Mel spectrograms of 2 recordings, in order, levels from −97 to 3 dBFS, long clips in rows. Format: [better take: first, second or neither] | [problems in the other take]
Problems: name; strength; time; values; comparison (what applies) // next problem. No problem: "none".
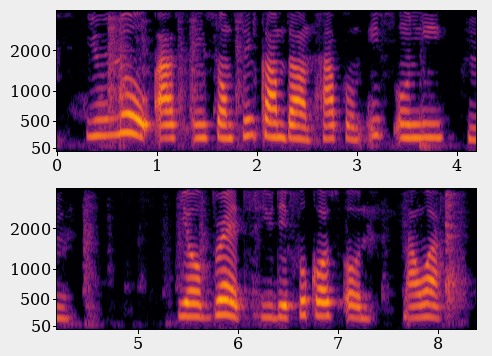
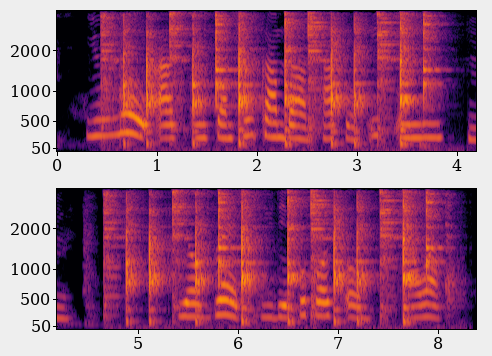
first | background sound (Drum kit); 3 dB above the speech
